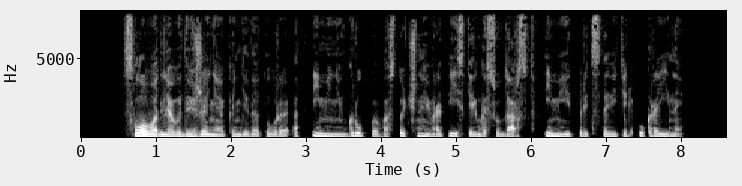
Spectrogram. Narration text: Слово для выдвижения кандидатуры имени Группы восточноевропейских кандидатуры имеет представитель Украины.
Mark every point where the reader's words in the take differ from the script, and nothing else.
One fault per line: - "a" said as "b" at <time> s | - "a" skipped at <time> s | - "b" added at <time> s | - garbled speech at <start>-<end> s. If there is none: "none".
- "от" added at 2.7 s
- "кандидатуры" said as "государств" at 5.3 s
